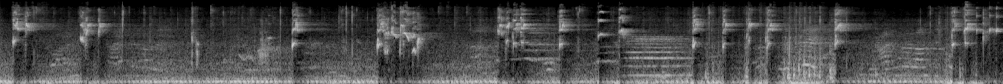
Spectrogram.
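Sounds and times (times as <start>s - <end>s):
lovebirds chirping and squawking: 0.0s - 10.0s.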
